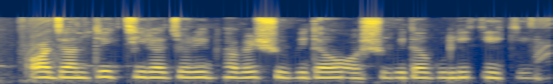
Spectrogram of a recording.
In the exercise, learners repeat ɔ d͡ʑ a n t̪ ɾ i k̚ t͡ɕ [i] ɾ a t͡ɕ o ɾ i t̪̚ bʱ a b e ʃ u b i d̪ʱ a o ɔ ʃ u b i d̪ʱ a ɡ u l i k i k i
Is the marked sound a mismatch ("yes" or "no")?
no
